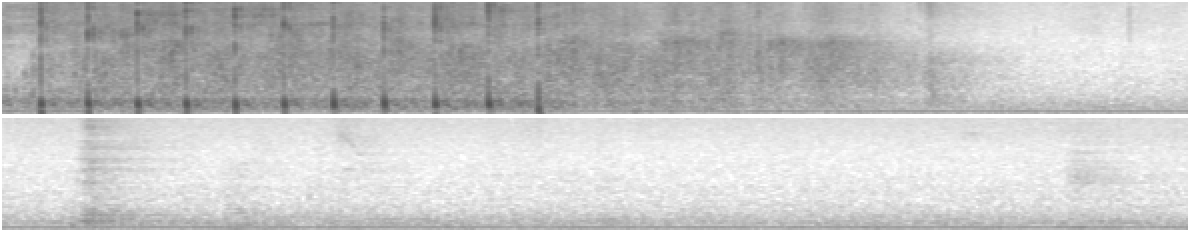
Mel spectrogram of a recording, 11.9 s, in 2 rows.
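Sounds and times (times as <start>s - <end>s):
hand claps greeting a visiting speaker at a church service: 0.0s - 5.0s.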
